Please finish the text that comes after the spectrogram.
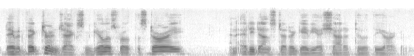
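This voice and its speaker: A man's voice: deep voice, fast talker, darkish tone. A man with an American accent announcing an old-time radio show in a jocular, folksy way, on a muffled recording. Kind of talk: 1940s-50s radio announcing.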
